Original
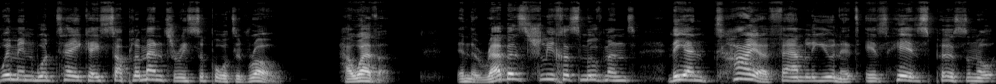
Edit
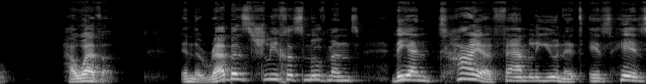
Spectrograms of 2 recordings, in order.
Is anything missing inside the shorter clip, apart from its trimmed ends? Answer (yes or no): no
